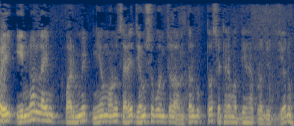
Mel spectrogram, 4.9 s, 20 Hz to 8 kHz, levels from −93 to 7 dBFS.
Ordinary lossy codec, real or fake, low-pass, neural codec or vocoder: MP3, 32 kbps; real; 7.2 kHz; none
